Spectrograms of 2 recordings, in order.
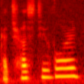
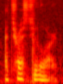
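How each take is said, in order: First: It rises at the end like a question. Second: It is said firmly, like an exclamation. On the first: The speaker doubts whether the trust is real. The speaker calls it wrong. "Not with a question mark" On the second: The speaker trusts with full confidence. The speaker calls it right. "You're saying it with an exclamation point"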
